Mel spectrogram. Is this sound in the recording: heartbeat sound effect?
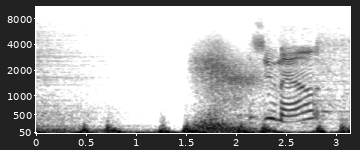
yes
